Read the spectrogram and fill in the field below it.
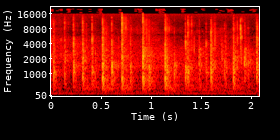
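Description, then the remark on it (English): A small group claps as a vote for "FBI agent" to make its way into the internet history books, in a brisk, uneven patter of sharp hand claps that overlap for about two seconds, fairly soft overall and with no one speaking. “If we think FBI agent should make its way into the internet history books, please clap.”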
